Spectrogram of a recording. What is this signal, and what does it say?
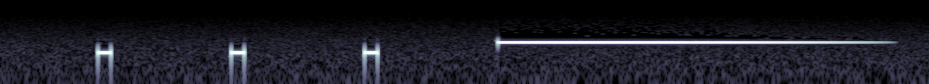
Radio time signal (three low pips and a long one an octave up, as on NHK), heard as pips.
